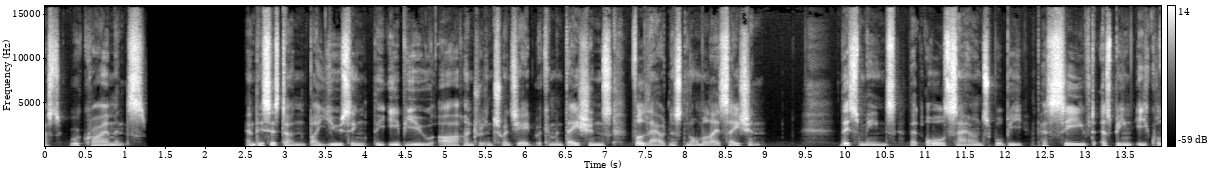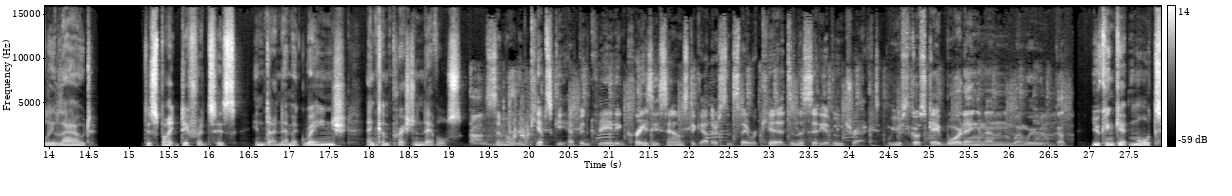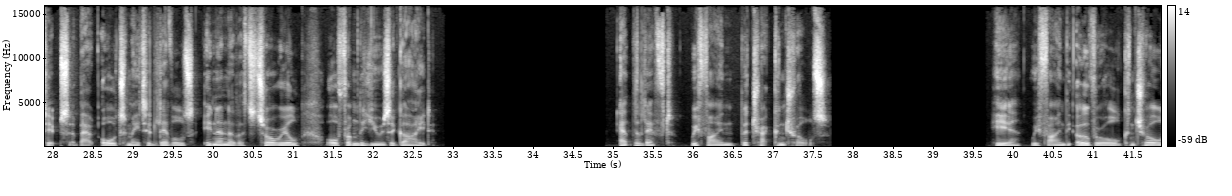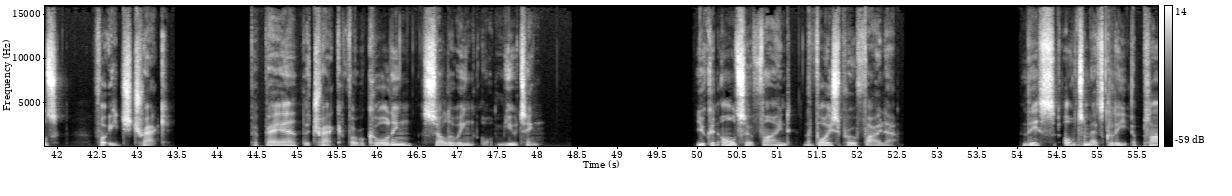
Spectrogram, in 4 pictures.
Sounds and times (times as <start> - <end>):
Speech: 0.0 - 1.3, 2.6 - 9.0, 10.0 - 14.6, 15.2 - 32.9, 35.1 - 37.8, 39.8 - 43.5, 44.5 - 48.2, 50.0 - 52.6, 54.1 - 55.7.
